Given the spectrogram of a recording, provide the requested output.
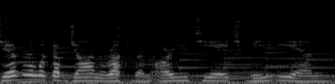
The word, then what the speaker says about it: Ruthven: was spelled the same as this but he pronounced it rathvin instead of Ruthven so um so I've got a living room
